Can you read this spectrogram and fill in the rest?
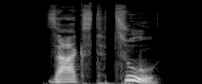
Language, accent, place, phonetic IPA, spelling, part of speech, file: German, Germany, Berlin, [ˌzaːkst ˈt͡suː], sagst zu, verb, De-sagst zu.ogg
- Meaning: second-person singular present of zusagen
